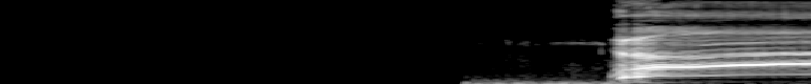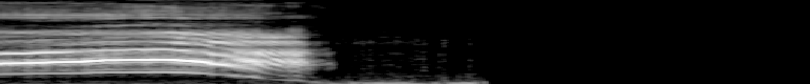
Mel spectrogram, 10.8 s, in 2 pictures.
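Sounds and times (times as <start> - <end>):
voice wailing uoooooooo: 4.1 - 7.6.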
